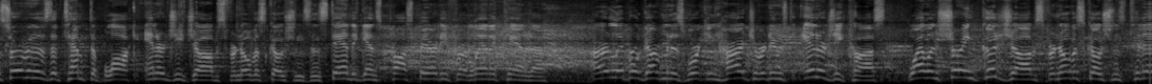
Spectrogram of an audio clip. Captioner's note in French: voix de l'interprète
